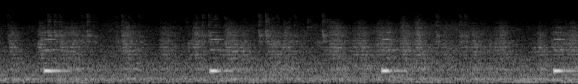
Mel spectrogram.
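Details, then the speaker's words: Ride in the Church Ave. Garage elevator in Roanoke, VA, after the Thyssenkrupp modernization with a Hollister-Whitney drive system. A smooth, steady low rumble with a soft chime about every 1.7 seconds as floors pass, and no grinding or jerks: a normal, healthy ride. "but here we go ride on the new elevator the diesel ducey elevator the church avenue garage let's listen to it"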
